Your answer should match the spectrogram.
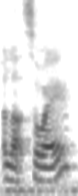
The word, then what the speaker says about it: Elatsoe: So I finished Elatsoe, that's how you say it.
